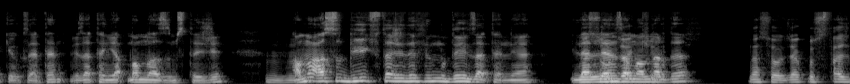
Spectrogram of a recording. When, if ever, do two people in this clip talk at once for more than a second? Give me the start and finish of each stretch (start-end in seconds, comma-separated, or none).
5.8-7.0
